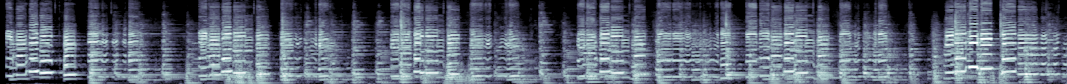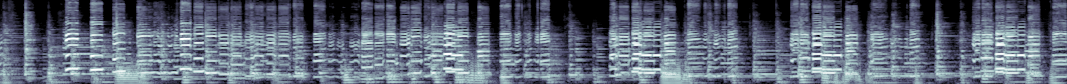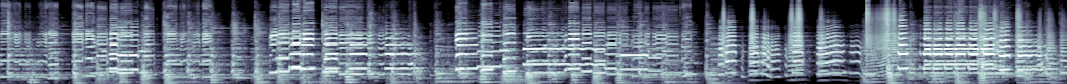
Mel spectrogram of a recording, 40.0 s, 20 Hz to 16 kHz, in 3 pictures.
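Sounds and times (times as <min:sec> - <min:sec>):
jazz band playing: 0:00.1 - 0:40.0.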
